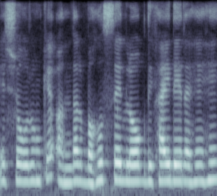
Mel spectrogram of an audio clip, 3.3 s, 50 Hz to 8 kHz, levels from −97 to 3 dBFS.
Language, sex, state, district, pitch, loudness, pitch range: Hindi, female, Bihar, Kishanganj, 210 Hz, -15 LUFS, 205-215 Hz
